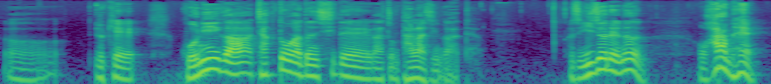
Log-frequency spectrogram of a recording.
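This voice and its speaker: A middle-aged man preaching a sermon with a lively, swooping voice that rises and falls a lot. His pitch sits mid-range for a man, and he talks conversationally, slipping into dramatized quotes. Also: moderate pace, gravelly, pauses often. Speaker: pastor.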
